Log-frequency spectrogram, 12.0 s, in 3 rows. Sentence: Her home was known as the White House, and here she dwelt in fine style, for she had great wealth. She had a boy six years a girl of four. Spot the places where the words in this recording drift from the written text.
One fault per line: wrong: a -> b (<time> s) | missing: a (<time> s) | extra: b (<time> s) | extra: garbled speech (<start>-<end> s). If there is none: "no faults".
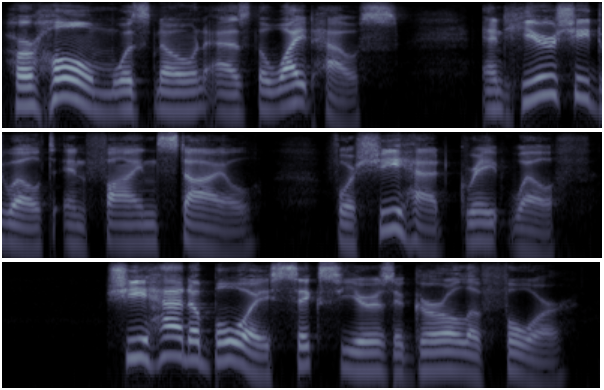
no faults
